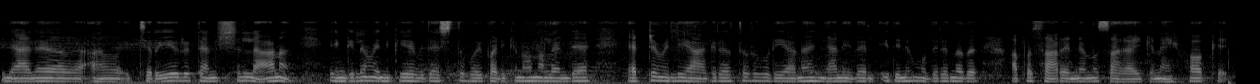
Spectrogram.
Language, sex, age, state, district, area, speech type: Malayalam, female, 60+, Kerala, Kollam, rural, spontaneous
